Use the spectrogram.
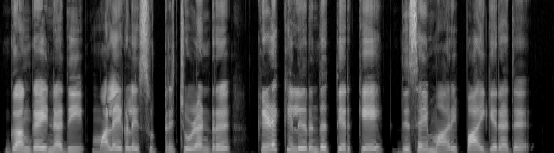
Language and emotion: Tamil, neutral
